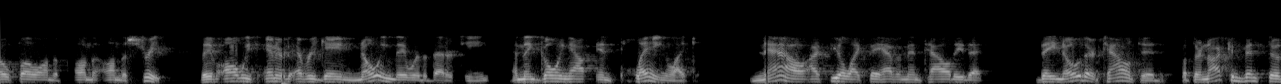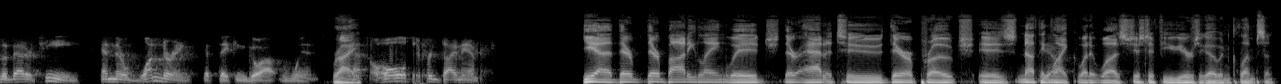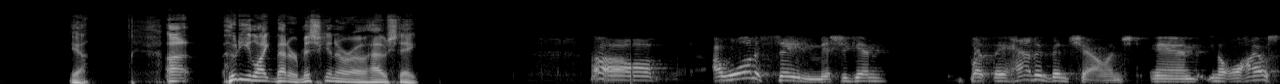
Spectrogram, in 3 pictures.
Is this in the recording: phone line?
yes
